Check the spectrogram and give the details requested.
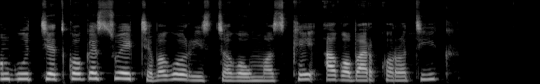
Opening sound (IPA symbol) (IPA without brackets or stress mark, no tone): ŋ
